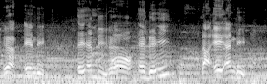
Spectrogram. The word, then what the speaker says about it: AD: Oh, EDI. Nah, AND. E sama D doang. Yeah. Ed dibacanya.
